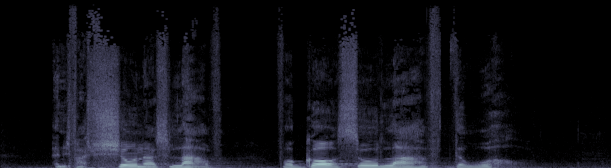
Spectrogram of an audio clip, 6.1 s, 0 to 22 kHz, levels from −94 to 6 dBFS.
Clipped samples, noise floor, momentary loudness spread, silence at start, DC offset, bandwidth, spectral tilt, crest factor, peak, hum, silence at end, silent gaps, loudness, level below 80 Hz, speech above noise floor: under 0.1%; -71 dBFS; 18 LU; 0.55 s; under 0.1%; over 20 kHz; -5.5 dB/octave; 20 dB; -16 dBFS; none; 1 s; none; -35 LUFS; -68 dBFS; 36 dB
